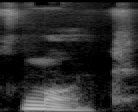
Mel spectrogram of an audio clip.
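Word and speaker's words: Mond: La luna se llama mon m o n d mont. Bueno, no se pronuncia tan larga la o, pero sí hay que exagerar un poco para aprender bien el mon.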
